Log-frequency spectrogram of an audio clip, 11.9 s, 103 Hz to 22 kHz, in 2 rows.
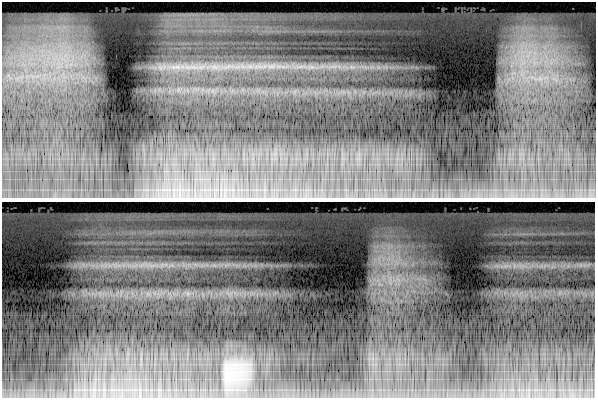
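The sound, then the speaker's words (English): Deep, massive yoga breaths are taken while holding a balancing stretch: a few slow, soft, airy inhales and exhales, each a long rush of breath separated by quieter gaps, with no talking. “we're going to take about 3 more massive breaths right in this position.”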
